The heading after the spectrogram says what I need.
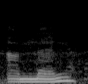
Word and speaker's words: emmener: But we need to pronounce it amen.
